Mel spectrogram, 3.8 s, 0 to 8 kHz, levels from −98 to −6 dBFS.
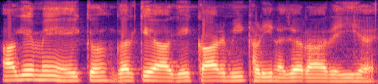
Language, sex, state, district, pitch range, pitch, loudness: Hindi, male, Maharashtra, Gondia, 130-145 Hz, 135 Hz, -13 LUFS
